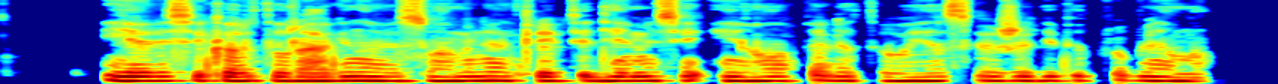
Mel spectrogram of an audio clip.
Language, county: Lithuanian, Kaunas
